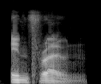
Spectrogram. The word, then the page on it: enthrone: British English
